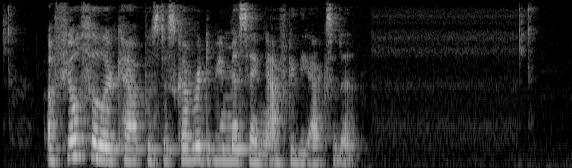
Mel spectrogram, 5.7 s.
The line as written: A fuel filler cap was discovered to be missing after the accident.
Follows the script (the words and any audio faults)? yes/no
yes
